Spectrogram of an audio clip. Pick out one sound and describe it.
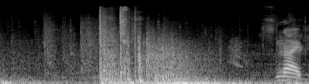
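Gunshots fire in a quick burst.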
